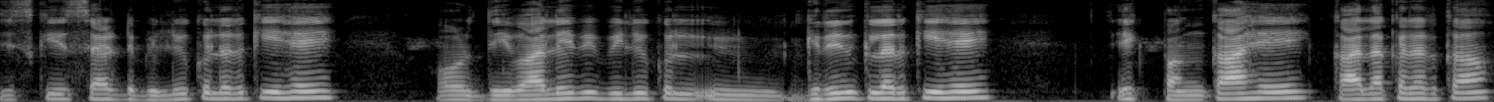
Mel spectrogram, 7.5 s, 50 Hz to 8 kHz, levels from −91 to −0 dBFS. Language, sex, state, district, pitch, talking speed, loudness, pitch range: Hindi, male, Andhra Pradesh, Anantapur, 155 Hz, 185 wpm, -31 LUFS, 130-170 Hz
